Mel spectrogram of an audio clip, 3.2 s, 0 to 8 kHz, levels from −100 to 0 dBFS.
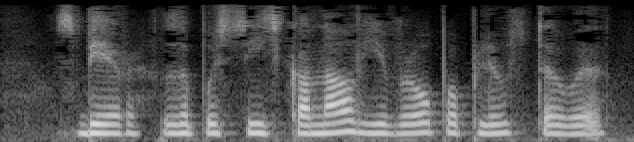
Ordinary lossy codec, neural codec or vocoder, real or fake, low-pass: MP3, 32 kbps; codec, 16 kHz, 1 kbps, X-Codec, WavLM features, trained on Multilingual LibriSpeech; fake; 7.2 kHz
